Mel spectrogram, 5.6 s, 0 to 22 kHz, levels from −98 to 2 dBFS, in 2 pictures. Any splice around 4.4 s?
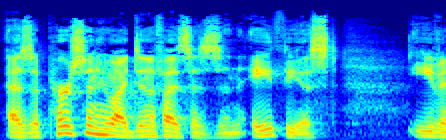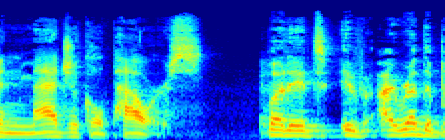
yes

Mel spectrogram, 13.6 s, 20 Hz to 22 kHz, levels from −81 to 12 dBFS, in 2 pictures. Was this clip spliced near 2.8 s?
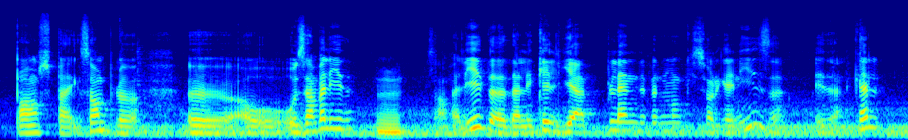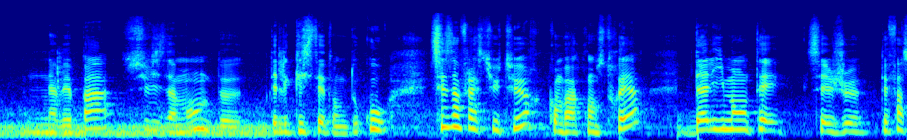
no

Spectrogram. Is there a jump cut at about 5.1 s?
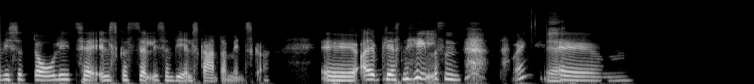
yes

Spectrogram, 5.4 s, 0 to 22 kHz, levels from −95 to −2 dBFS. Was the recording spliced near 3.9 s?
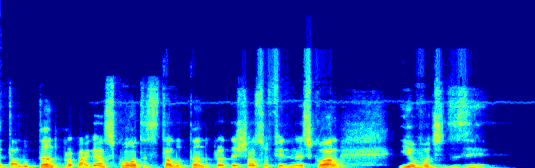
yes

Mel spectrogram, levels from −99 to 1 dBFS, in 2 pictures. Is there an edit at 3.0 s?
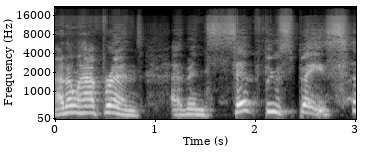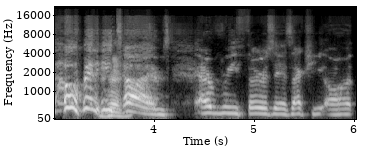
no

